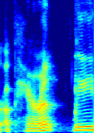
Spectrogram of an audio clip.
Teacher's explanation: we use a stopped t there which means your n is going to be very short and you aren't really going to hear that t you just stop the air stop short apparently and then release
